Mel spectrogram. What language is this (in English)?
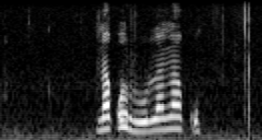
Tsonga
